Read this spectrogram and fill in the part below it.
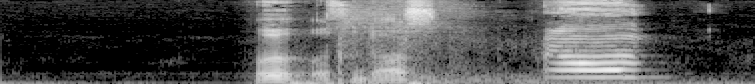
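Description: A grenade explodes with a loud blast.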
